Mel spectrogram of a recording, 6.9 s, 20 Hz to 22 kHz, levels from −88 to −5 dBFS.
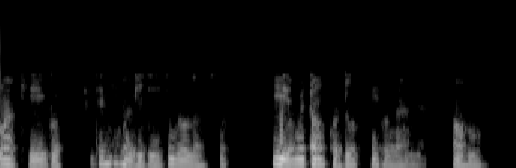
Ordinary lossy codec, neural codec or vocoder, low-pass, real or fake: none; codec, 16 kHz, 4 kbps, FunCodec, trained on Chinese and English, 50 frames a second; 3.6 kHz; fake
